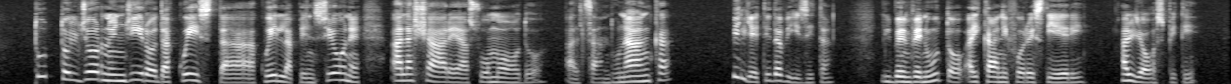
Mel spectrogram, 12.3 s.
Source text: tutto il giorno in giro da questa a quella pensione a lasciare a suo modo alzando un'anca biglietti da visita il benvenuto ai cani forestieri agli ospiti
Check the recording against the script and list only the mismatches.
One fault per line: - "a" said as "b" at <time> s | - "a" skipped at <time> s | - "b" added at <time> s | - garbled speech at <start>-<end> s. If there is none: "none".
none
